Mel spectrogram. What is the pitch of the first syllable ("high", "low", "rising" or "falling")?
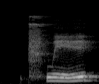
rising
